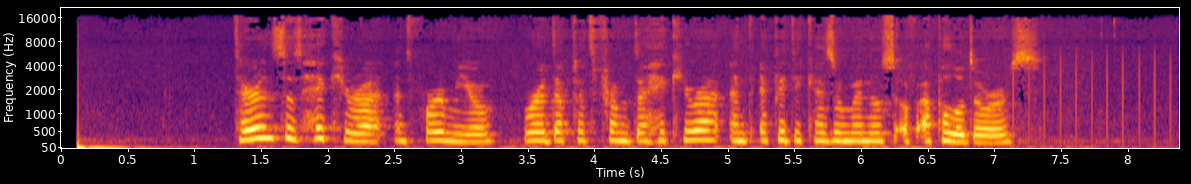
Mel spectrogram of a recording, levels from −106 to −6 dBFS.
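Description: From 7.15 to 8.34 s a train of clicks runs over the speech: about ten sharp, similar ticks at a regular 8.5 per second, peaking around 5 dB above the speech, likely from equipment interference. Their steady spacing separates them from random crackle.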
